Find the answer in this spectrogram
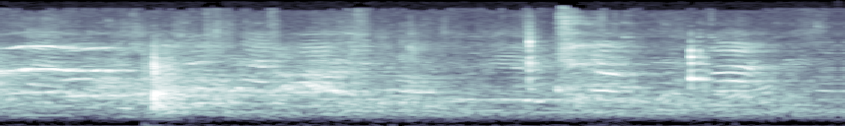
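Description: Young children's high voices chattering and calling out, with a few sharp clicks along the way.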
